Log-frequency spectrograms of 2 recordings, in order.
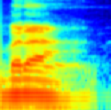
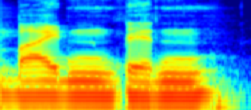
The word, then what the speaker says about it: Bidon: so actually, my name is Bidon. It's Aw. French Canadian. Yeah. My dad's French Canadian. My mother's Mexican. But people always say Bidon.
